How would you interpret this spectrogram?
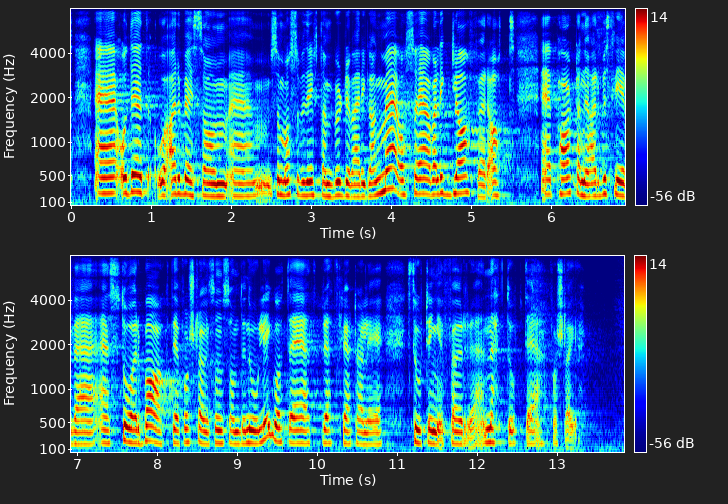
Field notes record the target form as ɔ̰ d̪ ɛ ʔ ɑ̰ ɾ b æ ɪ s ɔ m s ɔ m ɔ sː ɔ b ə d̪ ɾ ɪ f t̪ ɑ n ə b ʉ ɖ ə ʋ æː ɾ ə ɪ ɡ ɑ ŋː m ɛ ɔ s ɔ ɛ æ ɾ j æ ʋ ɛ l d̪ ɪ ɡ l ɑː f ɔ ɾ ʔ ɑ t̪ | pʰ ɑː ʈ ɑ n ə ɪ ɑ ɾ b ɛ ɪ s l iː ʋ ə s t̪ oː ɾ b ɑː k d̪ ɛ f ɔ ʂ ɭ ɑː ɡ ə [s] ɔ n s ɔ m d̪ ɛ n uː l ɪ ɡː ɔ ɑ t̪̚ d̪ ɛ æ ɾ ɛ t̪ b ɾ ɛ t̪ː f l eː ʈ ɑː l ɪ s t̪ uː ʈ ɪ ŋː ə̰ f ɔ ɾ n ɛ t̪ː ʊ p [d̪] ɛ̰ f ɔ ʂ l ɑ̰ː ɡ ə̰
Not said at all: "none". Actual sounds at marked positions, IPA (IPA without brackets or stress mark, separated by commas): s, d̪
